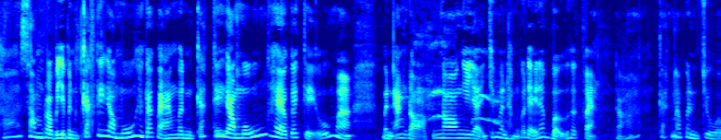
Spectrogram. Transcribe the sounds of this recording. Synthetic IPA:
ɗɔ˨˦sa˧wŋ͡mzo˨˩ɓə˧zəː˨˩mï˨˩ŋ̟ka˦˥t̚kːaː˨˦jɣa˧wmu˨˦ənha˨˧˩kaː˦˥k̚ɓa̰ː˧˨nmï˨˩ŋ̟ka˦˥k̚kaː˨˦jɣa˧wmu˨˦ənt̪ʰɛ˧wkaː˨˦jki˧˩əwmaː˨˩mï˨˩ŋ̟ʔa˧nɗɔ̰˧˨nɔ˧ɲɨ˧və̰˧˨jt͡ɕɨ˨˦mi̟˨˩ɦə̰˧˩ŋ͡mkɔ˨˦ɗ̪e˧˩nɔ˨˦vɨ̰˧˨haː˦˥k̚ɓa̰ː˧˨nɗɔ˨˦ | kaː˦˥k̚na˨˦wt͡ɕu˧˩ə

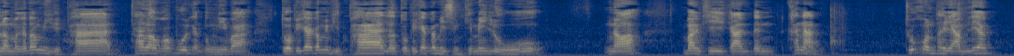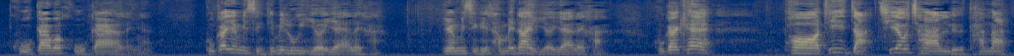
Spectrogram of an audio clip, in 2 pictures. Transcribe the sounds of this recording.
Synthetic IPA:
la˧˦˩ma˧nkɔ˥˩t̪ɔ˥˩ŋmiː˧pʰi˨˩t̪̚pʰaː˥˩t̪ʰːaː˥˩ɾa˧wkɔː˥˩pʰuː˥˩ka˧nt̪o˧ŋniː˦˥waː˥˩ | t̪u˧ɐpʰi˦˥kaː˥˩kɔː˥˩miː˧˩pʰi˨˩t̪̚pʰaː˥˩t̪̚lɛ˦˥t̪u˧pi˦˥kaː˥˩kɔː˥˩miː˧si˨˩ŋt̪ʰiː˥˩ma˥˩jɾuː˦˥ | nɔ˦˥ | baː˧ŋt̪ʰiː˧kaː˧npe˧nkʰa˧naː˨˩t̪̚ʰː | u˦˥kʰːo˧npʰa˧ja˧jaː˧mli˥˩əkʰː | uː˧kaː˥˩waː˥˩kʰuː˧kaː˥˩aɾa̰˧j̰ŋḭ˦˥ɐ | kʰuː˧kɔː˥˩ja˧ŋmiː˧si˨˩ŋt̪ʰiː˥˩ma˥˩jɾuː˦˥ʔi˨˩k̚jɤ˦˥jɛ˦˥ʔa˧lɤː˧jkʰa˥˩ | ja˧ŋmiː˧si˨˩ŋt̪iː˥˩a˧mːa˥˩jda˥˩ji˨˩jɤ˦˥jɛ˦˥ʔlɤː˧jkʰa̰˥˩ | kʰuː˧kaː˥˩kʰɛː˥˩ | pʰɔː˧t̪ʰiː˥˩t͡ɕa̰˨˩ʔt͡ɕʰi˥˩əwt͡ɕʰaː˧˥nlɯː˩˦t̪ʰa˧na˨˩t̪̚

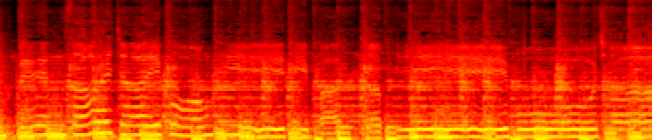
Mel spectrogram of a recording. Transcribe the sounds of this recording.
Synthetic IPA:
pe˧nsaː˦˥jt͡ɕa˧jkʰɔː˩˦ŋt̪ʰiː˥˩t̪ʰiː˧˥˩ba˨˩t̪̚ka˧˩pʰːiː˧ | boː˧˩t͡ɕʰaː˧

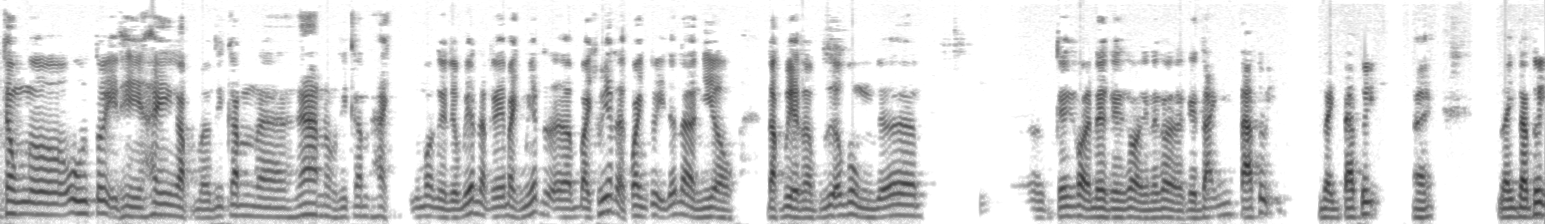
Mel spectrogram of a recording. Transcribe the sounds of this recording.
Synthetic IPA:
t͡ɕɔ˧wŋ͡mʔu˧t̪wḭ˧˨t̪ʰi˨˩ɦa˧jɣa˨˩p̚ːzi˧ka˧n˨˩ɣaː˧nwk̚zi˧ka˧nɦa˨˩jk̟̚mɔ̰˧˨ŋɨ˨˩t̪̚ːɓi˦˥ət̚laː˨˩kaː˨˦jɓa˨˩jk̟̚mi˦˥ət̚ːɓa˨˩jk̚mi˦˥ət̚ʔəː˧˩kwa˧jŋ̟t̪wḭ˧˨zə˦˥t̚laː˨˩ɲi˨˩əw | ɗa˨˩k̚ɓi˨˩ət̚laː˨˩zɨ̰˧˥əvʊ˨˩ŋ͡mzɨ̰˧˥ə˨ | kaː˨˦jɣɔ̰˧˨jɗə˧˩kaː˨˦jɣɔ̰˧˨jna˨˦ɣɔ̰˧˨jlaː˨˩kaː˨˦jza̰˧˥jŋ̟t̪aː˨˦t̪wḭ˧˨ | za̰˧˨jŋ̟t̪aː˨˦t̪wḭ˧˨ | ʔə˨˦j | za̰˧˥jŋt̪aː˨˦t̪wḭ˧˨

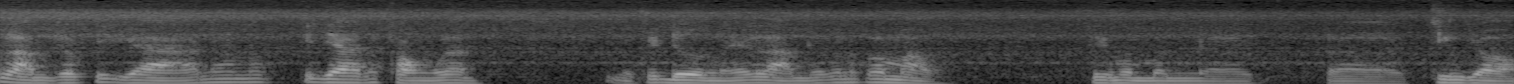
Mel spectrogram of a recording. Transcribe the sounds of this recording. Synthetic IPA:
laː˨˩mt͡ɕɔ˧kaː˨˦jɣaː˨˩˦nɔ˨˦nɔ˨˦kaː˨˦jzaː˧nɔ˨˦k̪ɔ˨˩ŋle˧n | ma˨˩kaː˨˦jɗɨ˨˩əŋna˨˩jnɔ˨˦laː˨˩mzɔ˧˨˦nɔ˨˦kɔ˨˦ma˨˩w | kʰi˧maː˨˩mï˨˩ŋ̟aː˨˩ | əː˨˩t͡ɕi˧əŋzɔ̰˨˩

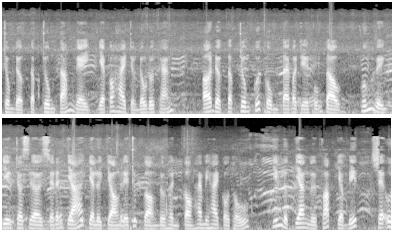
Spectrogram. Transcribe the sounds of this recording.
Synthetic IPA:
t͡ɕɔ˧wŋ͡mɗɨː˨˩k̚t̪ə˨˩p̚t͡ɕʊ˧ŋ͡mt̪aː˨˦mŋa˨˩jvaː˨˩kɔ˨˦ɦaː˧jt͡ɕə˨˩nɗə˧wɗo˨˦jxaː˨˦ŋ | ʔəː˧˩ɗɨː˨˩k̚t̪ə˨˩p̚t͡ɕʊ˧ŋ͡mku˨˦jkʊ˨˩ŋ͡mt̪a̰ː˧˨jɓaː˨˩jt͡ɕḭ˧˨əfṵ˧˩əŋt̪ə˨˩w | hɨ˨˦əŋlwḭ˧˨ənvi˧ənt͡ɕɔ˧sɨ˧əː˧jsɛ̰˧˥ɗa˨˦jŋ̟zaː˨˦vaː˨˩lɨ̰˧ət͡ɕɔ̰˧˨nɗe˧˩t͡ɕʊ˦˥p̚ɣɔ̰˧˨nɗo̰˧˨jɦï˨˩ŋ̟kɔ˨˩nɦaː˧jmɨ˧əjɦaː˧jko̰˧˩t̪ʰu˧˩ | zi˨˦nlɨ˨˩k̚zaː˧ŋɨ˨˩əjfaː˦˥p̚t͡ɕɔ˧ɓi˦˥ət̚sɛ̰˧˥ʔɨ˧

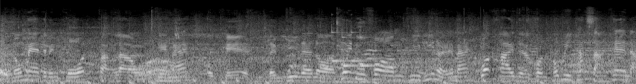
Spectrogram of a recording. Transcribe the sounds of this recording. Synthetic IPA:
nɔː˨˦˥ŋmɛː˧t͡ɕa˨˩pe˧nkʰoː˦˥t̪̚fa˨˩ŋɾa˧wo˧˩e˧˩ma˦˥ʔoː˧˩kʰeː˧t̪e˧mpʰuː˥˩daː˥˩nɔː˧nkʰa˥˩jduː˧fɔː˧mt̪ʰiː˧pʰiː˥˩nɔ˨˩jda˥˩ma˦˥waː˥˩kʰlaː˧jlɯ˨˩˦a˦kʰo˧nkʰa˦˥wmiː˧t̪ʰa˦˥k̚sa̰ː˨˦kʰɛː˥˩na˦˧˩

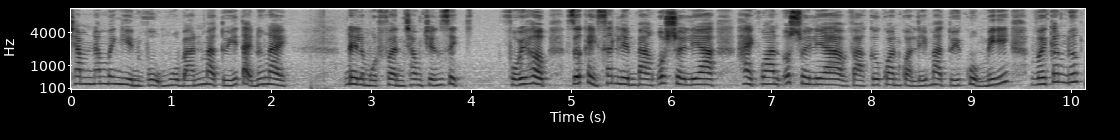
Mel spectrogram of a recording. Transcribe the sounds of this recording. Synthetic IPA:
t͡ɕa˧mna˧mːɨ˧əjŋi˨˩nvṵ˧˨mu˧˩əɓaː˨˦nmaː˧˩t̪wi˨˦t̪a̰ː˧˨jnɨ˦˥ək̚na˨˩j | ɗə˧jlaː˨˩mo˨˩t̚fə˨˩nt͡ɕɔ˧wŋ͡mt͡ɕi˨˦ənzï˨˩k̟̚ | fo˨˦jɦəː˨˩p̚zɨ̰˧˥əka˧˩ŋ̟saː˦˥t̚li˧ənɓaː˧ŋʔo˦˥t̚stwa˧li˧ʔaː˧haː˨˩jkwaː˧nʔo˦˥stweː˧li˧aː˧vaː˨˩kəː˧kwaː˧nkwaː˧˩nli˨˦maː˧t̪wi˨˦ku˧˩əmḭ˧˥vəː˨˦jkaː˦˥k̚nɨ˦˥ək̚

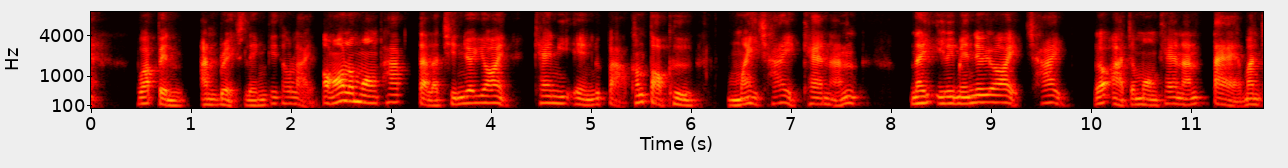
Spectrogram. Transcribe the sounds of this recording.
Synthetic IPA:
waː˥˩pe˧nʔa˧nbɾeː˨˩sle˦˥ŋt̪ʰiː˥˩t̪ʰa˥˩wɾa̰˨˩jʔɔː˦˥ɾa˧wmɔː˧ŋpʰaː˥˩k̚t̪ɛː˨˩la˧t͡ɕʰi˦˥njɔ˥˩jːɔ˥˩j | kʰɛː˥˩niː˦˥ʔeː˧ŋɾɯ˦˥pla̰ː˨˩wkʰa˧˥˩mt̪ɔː˨˩p̚kʰɯː˧ | ma˥˩jt͡ɕʰa˥˩jkʰɛː˥˩na˦˥nː | a˧jʔiː˧le˧me˦˥njɔ˥˩jɔ˥˩jt͡ɕʰa˥˩j | lɛː˧˥wʔaː˨˩t̪̚t͡ɕa˨˩mɔː˧ŋkʰɛː˥˩na˦˥nt̪ɛː˨˩ma˧nt͡ɕ

